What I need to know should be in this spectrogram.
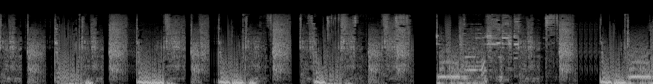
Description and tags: SIck BEats from The block -
Sliced and Processed breaks beats and sick rythms for IDM glitch and downtempo tracks Breakbeat and Electronica. Made with battery and a slicer and a load of vst's. Tempos from 90 - 185 BPM Totally Loopable! Break those rythms down girls! (and boys!) Oh I love the ACID jazZ and the DruNks. THey RuLe!
acid, breakbeat, drumloops, drums, electro, electronica, experimental, extreme, glitch, hardcore, idm, processed, rythms, sliced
